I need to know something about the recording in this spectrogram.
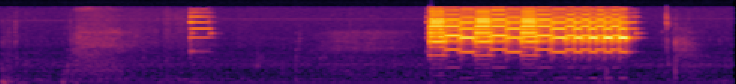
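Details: PixRacer flight controller on a multirotor, powered on after gyro and accelerometer calibration: quick run of bright electronic beeps for about two seconds, then quiet; normal startup tones.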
